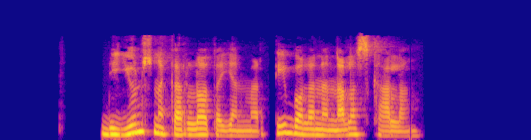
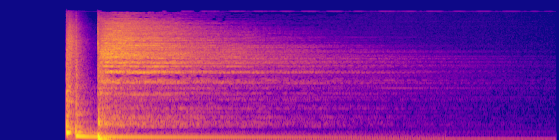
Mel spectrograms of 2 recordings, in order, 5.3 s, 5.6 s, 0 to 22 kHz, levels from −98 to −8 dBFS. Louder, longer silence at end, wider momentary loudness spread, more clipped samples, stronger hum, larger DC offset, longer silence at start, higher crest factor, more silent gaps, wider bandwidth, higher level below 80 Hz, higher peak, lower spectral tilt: about the same, -19 LUFS vs -19 LUFS; second, 1.15 s vs 2.45 s; second, 11 LU vs 24 LU; neither; second, none vs 50 Hz at -55 dBFS; neither; first, 1 s vs 0.65 s; second, 18 dB vs 24 dB; first, 2.70-2.74 s vs none; second, 8 kHz vs 16 kHz; second, -58 dBFS vs -32 dBFS; second, -4 dBFS vs 0 dBFS; first, -5.5 dB/octave vs -3 dB/octave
